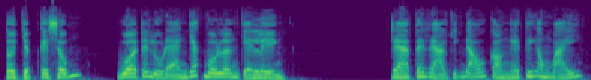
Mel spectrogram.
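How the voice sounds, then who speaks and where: A man reading a memoir aloud as a steady storyteller. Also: on the high side, a little fast, no echo, studio quality. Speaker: narrator.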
